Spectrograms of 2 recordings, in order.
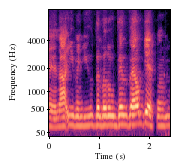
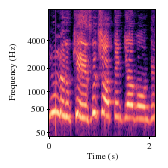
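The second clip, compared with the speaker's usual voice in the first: put-on very high, laughing, scornful, mocking jeer; 10 semitones higher than usual. Retelling how a character mocked some kids: imitating someone laughing at them. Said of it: "the way he was laughing at them".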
